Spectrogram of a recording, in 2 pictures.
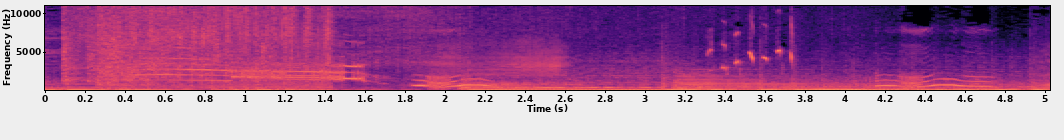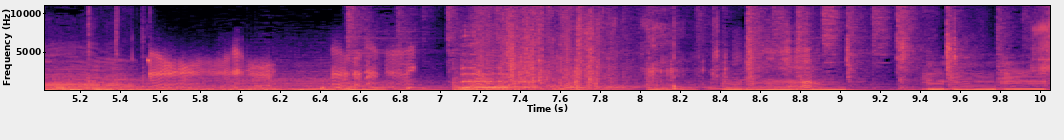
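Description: Cartoon background score, with slug creatures chattering in short squeaky chirps and gibberish. An electric crackle sounds in the first second or so.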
